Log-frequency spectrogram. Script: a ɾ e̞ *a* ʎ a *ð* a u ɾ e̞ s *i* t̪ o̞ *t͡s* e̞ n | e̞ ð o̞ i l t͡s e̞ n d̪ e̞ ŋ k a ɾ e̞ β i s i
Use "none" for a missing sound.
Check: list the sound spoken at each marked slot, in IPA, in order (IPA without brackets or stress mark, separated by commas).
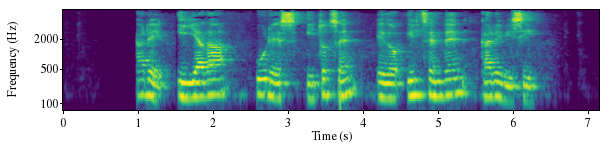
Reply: i, ð, i, t͡s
